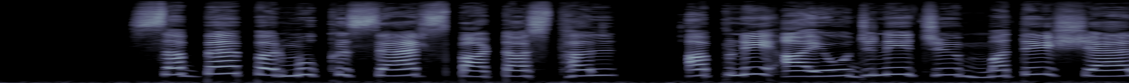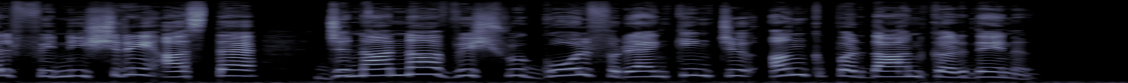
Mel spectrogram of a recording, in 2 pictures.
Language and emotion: Dogri, neutral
